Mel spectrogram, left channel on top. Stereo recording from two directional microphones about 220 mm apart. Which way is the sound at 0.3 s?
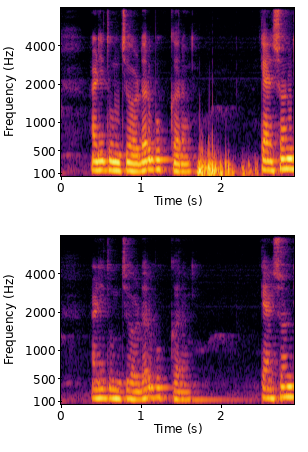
35° left (ahead or behind).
